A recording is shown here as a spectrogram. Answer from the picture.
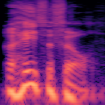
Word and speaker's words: Ahithophel: Ahithophel.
